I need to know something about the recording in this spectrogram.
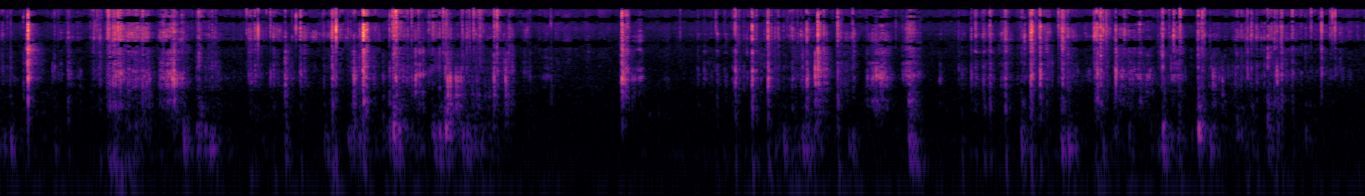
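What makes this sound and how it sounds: A small, solid pink bar of hard soap is held in the palm and carved with a utility knife blade, which cuts and shaves off flakes and slices. Crisp, crackling scrapes and short, bright snaps come in quick bursts, with a brief quiet pause partway through.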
